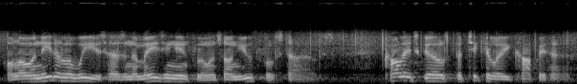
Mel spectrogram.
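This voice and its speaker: A man giving a formal, scripted guest talk on 1930s radio. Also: mid-range voice. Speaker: guest stylist. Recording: noisy 1930s radio recording.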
